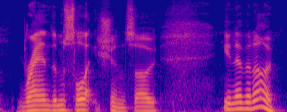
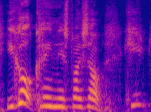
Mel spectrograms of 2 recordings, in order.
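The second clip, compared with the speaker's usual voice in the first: higher, bossy Jen; imitating Jen; 8 semitones higher than usual. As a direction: tell them to tidy up. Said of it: "she says about cleaning the place up".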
